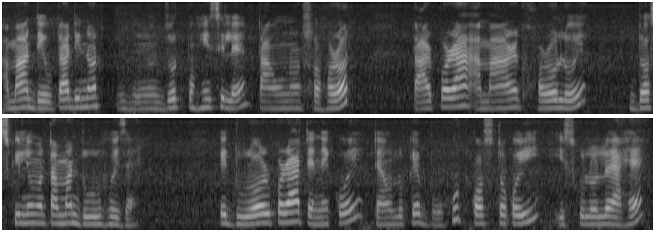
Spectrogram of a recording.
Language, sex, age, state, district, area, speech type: Assamese, female, 45-60, Assam, Lakhimpur, rural, spontaneous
